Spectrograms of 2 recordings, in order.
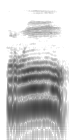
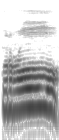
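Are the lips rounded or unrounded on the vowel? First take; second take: rounded; rounded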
